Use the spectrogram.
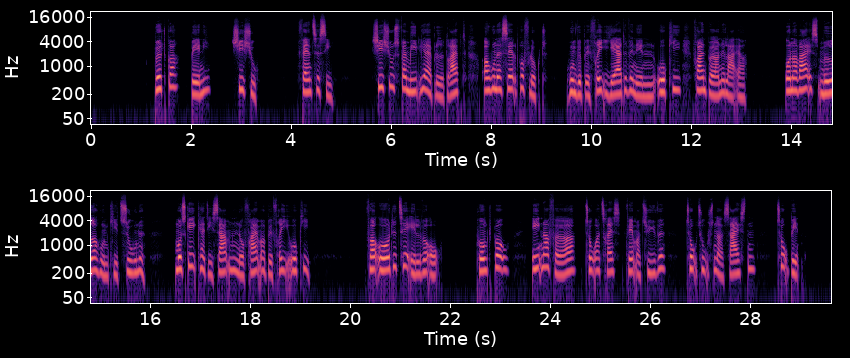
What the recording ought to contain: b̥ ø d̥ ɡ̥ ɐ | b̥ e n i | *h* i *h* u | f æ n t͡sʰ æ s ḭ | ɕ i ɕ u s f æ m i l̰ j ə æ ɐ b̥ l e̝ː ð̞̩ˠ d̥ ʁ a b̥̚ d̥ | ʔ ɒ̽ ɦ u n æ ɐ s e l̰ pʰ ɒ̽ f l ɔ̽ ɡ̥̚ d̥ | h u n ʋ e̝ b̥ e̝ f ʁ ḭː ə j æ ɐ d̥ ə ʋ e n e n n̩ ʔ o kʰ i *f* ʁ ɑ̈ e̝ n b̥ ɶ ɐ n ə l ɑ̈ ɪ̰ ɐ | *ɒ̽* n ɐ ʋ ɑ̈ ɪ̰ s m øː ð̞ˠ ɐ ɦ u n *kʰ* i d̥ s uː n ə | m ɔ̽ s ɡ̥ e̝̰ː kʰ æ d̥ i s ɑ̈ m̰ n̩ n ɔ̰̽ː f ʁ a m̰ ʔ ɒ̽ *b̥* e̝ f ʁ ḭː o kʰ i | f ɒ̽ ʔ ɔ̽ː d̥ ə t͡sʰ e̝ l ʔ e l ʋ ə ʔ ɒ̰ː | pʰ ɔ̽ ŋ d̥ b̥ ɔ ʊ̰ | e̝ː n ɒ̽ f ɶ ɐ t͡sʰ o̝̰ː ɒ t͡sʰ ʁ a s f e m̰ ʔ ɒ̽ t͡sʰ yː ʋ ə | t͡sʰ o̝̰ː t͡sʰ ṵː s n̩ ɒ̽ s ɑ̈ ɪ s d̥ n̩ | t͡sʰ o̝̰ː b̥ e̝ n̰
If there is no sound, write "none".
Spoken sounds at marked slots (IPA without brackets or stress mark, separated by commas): ɕ, ɕ, f, ɔ̽, kʰ, b̥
